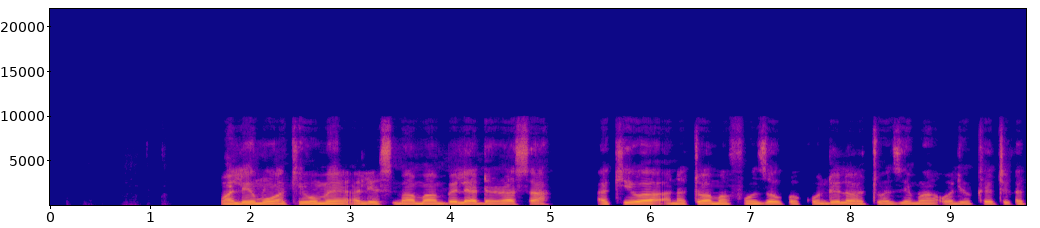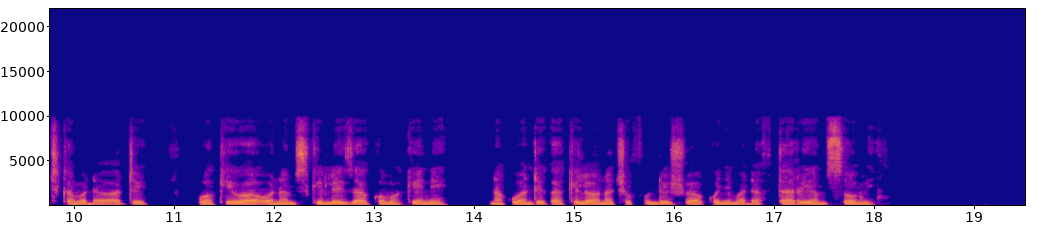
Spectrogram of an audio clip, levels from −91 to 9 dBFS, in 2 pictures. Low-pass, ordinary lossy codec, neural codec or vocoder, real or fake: 9.9 kHz; MP3, 96 kbps; vocoder, 44.1 kHz, 128 mel bands, Pupu-Vocoder; fake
